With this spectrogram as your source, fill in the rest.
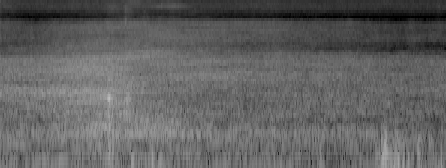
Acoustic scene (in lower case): street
